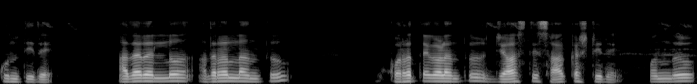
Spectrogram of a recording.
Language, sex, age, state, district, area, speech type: Kannada, male, 30-45, Karnataka, Mandya, rural, spontaneous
